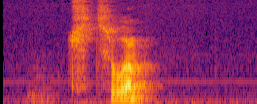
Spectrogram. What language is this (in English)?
Kabyle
